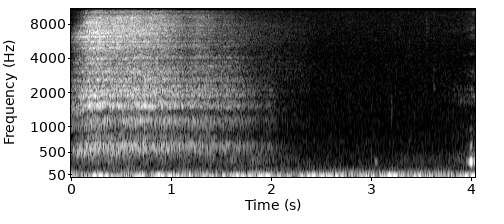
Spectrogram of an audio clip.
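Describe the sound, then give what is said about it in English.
A single inhale through the nose during a guided breathing exercise: a soft, breathy hiss that swells for about two seconds, then fades into faint quiet. “we're going to breathe in through the nose and out through the mouth. Here we go. In through the nose.”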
